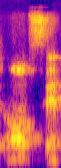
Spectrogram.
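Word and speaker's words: often: এখানে টি এর উচ্চারণ কিন্তু উচ্চ, ঠিক আছে? উচ্চারণটা কি হচ্ছে অফেন? হ্যাঁ, স্যার, অফেন, অফেন টি এর উচ্চারণ কিন্তু উচ্চ, অফেন।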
